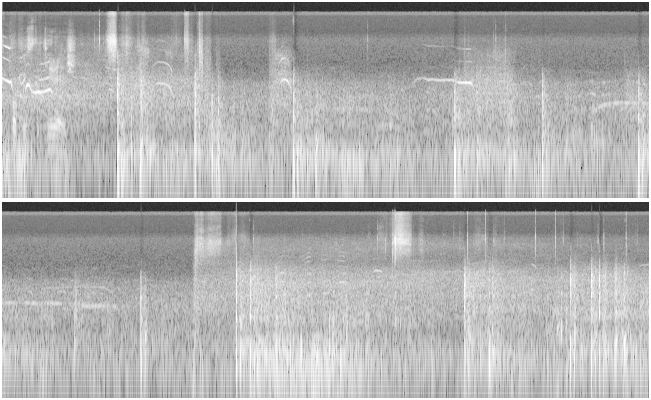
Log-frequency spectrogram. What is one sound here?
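Fireworks bang and boom in the distance.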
